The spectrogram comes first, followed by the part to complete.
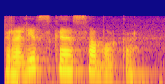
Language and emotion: Russian, neutral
